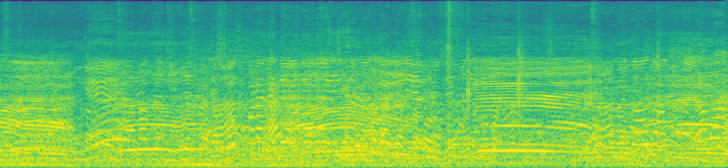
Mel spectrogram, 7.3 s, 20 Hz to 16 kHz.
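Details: Sahiwal bulls at a cattle market in Kushtia, Bangladesh, on 5 August 2025: two short, mid-pitched moos around one and a half and five seconds rise through the constant chatter of a crowd of people bargaining.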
